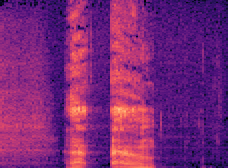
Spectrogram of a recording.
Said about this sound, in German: Es kann auch sein, dass ich ein paar Mal noch husten werde und mich komisch gerade anhöre. Es tut mir sehr leid. Klingt ein bisschen, als hättest du Halsschmerzen.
